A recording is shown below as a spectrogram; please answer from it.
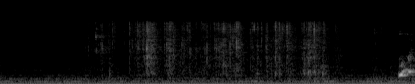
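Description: Wrapper of a hockey card pack being torn open and crinkled by hand, a dense crackle starting about a second in and dying away just before the end.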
